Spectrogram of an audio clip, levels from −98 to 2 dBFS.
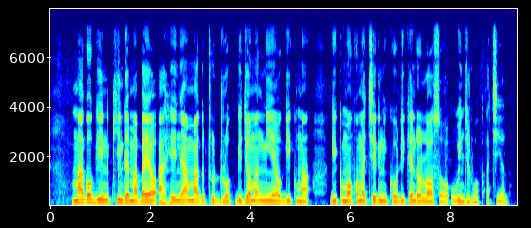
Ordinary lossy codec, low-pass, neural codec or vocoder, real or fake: none; 7.2 kHz; none; real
